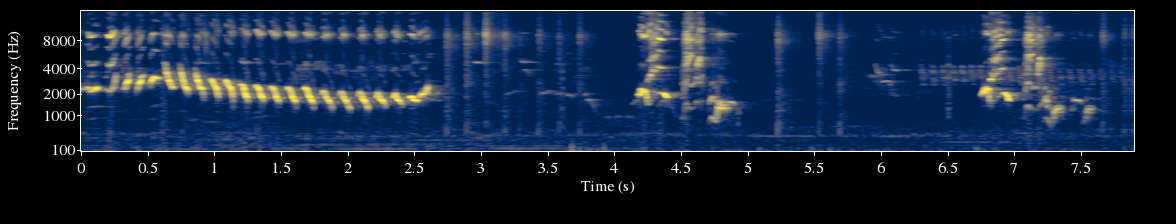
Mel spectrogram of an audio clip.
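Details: White-rumped shama (murai batu) in 'tembakan rapat' style, a dense rapid-fire song: opens with a long, steady, slowly descending trill of repeated notes, then breaks into scattered sharp, high, explosive bursts.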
